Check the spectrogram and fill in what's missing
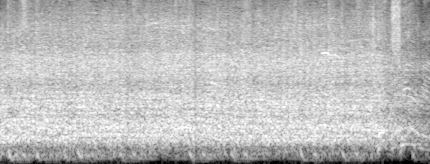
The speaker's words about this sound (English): Wow, that's quite the boo.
